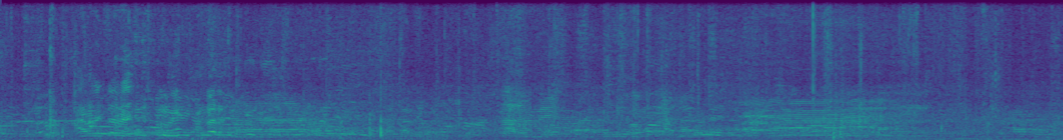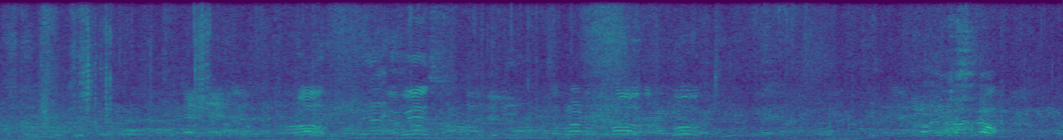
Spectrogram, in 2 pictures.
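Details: Cattle packed into an overloaded transport in Indonesia, several deep, drawn-out moos rising over a steady low rumble, with occasional human voices in the background.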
